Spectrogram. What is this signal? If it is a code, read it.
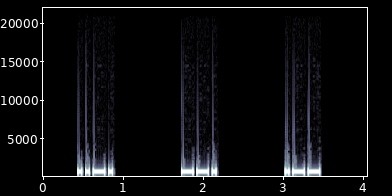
Morse code, heard as a keyed tone, about 25 wpm, spaced as for 9 wpm, 700 Hz. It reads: FGW
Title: USA Call Signs - 6 Characters - 6x Character Spacing - 25wpm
